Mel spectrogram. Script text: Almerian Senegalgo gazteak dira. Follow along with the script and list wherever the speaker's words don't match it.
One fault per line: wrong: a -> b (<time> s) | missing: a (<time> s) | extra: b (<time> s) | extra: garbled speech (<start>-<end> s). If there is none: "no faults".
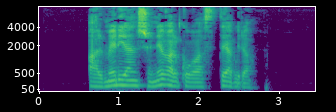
no faults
